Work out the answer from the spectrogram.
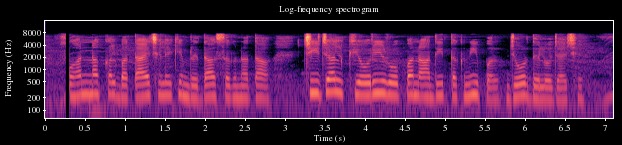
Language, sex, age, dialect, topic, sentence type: Maithili, female, 25-30, Angika, agriculture, statement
